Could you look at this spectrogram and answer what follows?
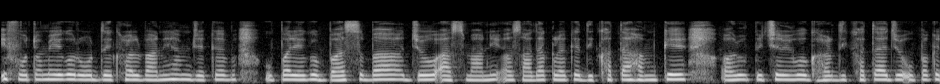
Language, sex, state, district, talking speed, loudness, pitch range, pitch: Bhojpuri, female, Uttar Pradesh, Ghazipur, 205 wpm, -15 LUFS, 205-220 Hz, 215 Hz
